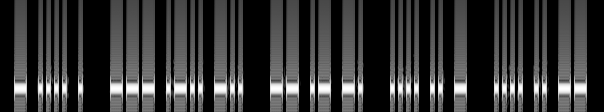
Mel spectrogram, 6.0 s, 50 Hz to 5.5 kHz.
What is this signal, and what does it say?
Morse code, heard as a keyed tone, about 30 wpm, 600 Hz. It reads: THE OLD MAN HIT HIM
